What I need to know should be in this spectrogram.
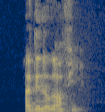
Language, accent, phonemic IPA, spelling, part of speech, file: French, France, /a.de.nɔ.ɡʁa.fi/, adénographie, noun, LL-Q150 (fra)-adénographie.wav
- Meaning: adenography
